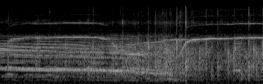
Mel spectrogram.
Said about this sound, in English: We're all clapping.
